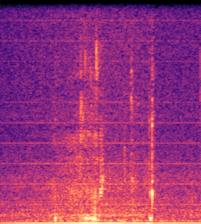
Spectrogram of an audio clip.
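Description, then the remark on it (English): Someone takes a few quiet sips of coffee: soft, short slurps and small wet clicks spread over two seconds, with a steady low hum underneath and no talking. “Took another sip of coffee and went on with our day.”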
